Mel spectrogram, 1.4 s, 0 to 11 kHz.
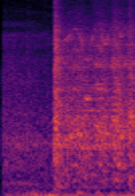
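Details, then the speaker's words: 2012 Corvette, stored over winter, freezing cold startup: brief cranking, then the engine catches sharply and settles into a strong, even fast idle; a clean cold start. "so this is actually a freezing cold startup i think we call them cold starts"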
